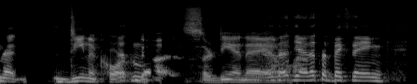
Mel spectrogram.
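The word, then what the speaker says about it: DeNA: Yeah, that was a huge thing in Final Fantasy Record Keeper as well, which is made by Dina. Evil people. Yeah, DNA. Actually, I think it's pronounced DNA.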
